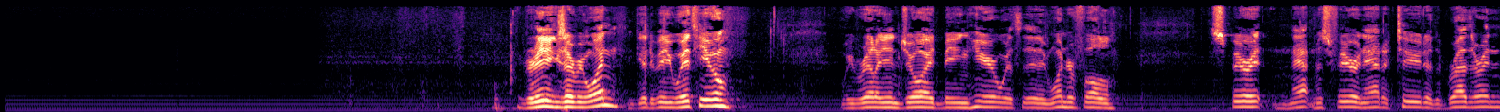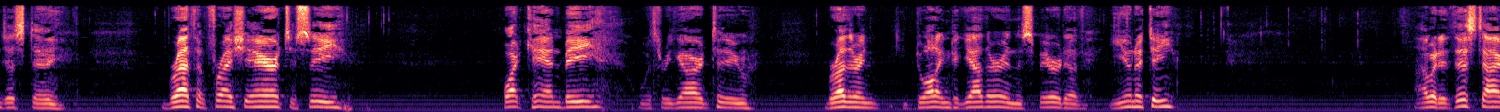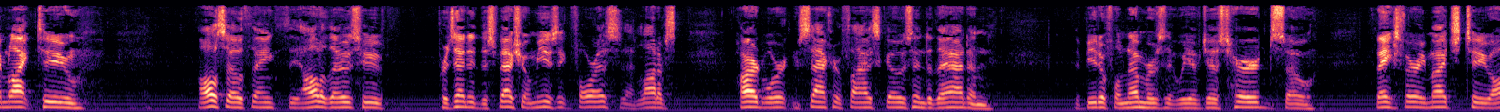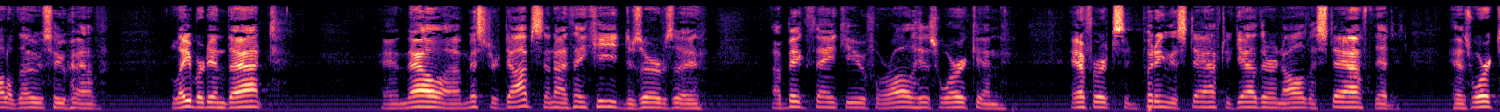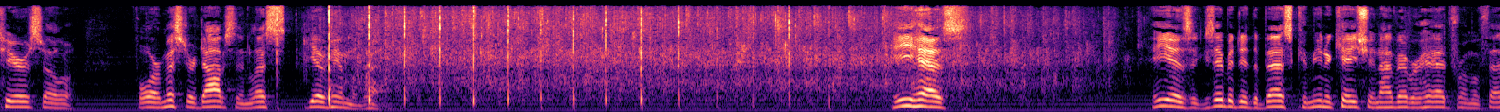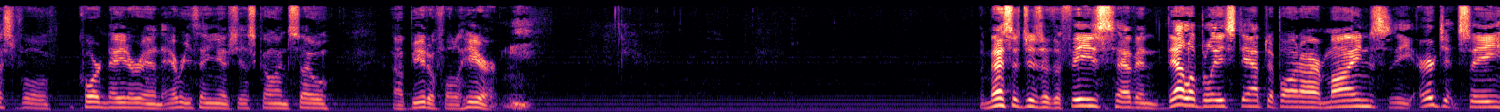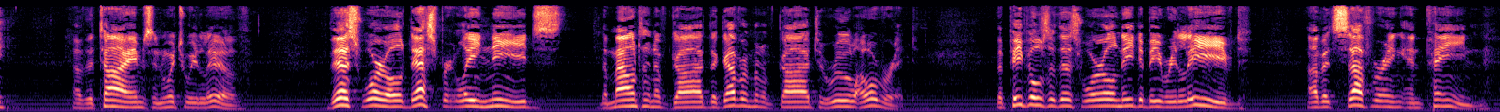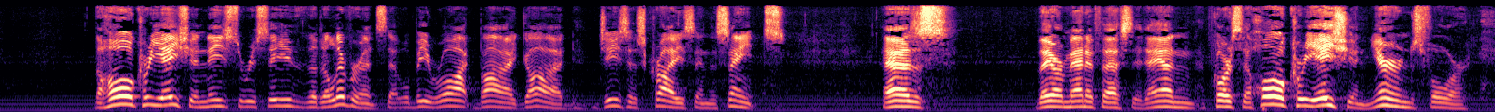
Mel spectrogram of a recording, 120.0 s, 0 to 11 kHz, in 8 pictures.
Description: This sermon was given at the Branson, Missouri 2011 Feast site.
